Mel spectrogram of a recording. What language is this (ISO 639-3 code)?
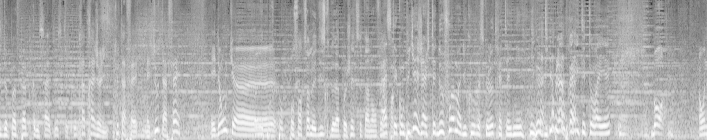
fra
